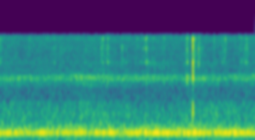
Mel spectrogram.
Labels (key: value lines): label: anthrophony, boat engine
recorder: HydroMoth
